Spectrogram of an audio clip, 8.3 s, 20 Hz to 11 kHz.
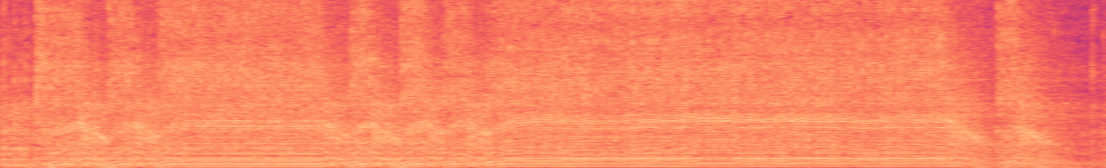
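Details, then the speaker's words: STIHL 130 split-shaft four-stroke combi engine: blips up and down through the throttle, then holds a strong steady high rev with a clean even tone; normal running. "Pretty much the same as that last one, but just a few more balls in her. That's pretty awesome, eh?"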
